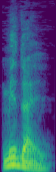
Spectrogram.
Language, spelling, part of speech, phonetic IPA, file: Russian, медаль, noun, [mʲɪˈdalʲ], Ru-медаль.ogg
- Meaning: medal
